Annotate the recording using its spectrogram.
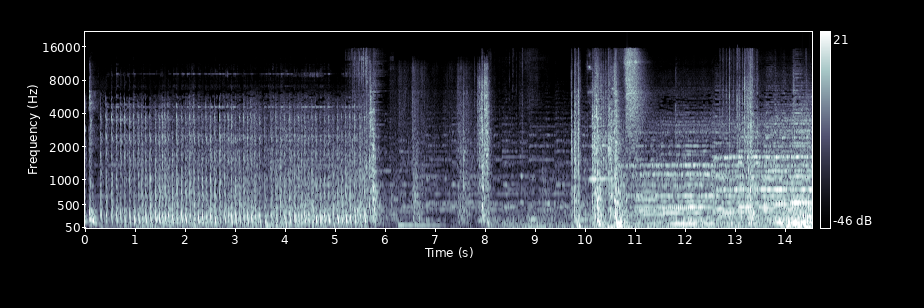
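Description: Metal gear-and-chain bridge mechanism being cranked: a fast, even ratcheting clatter for about six seconds. After that, orchestral film music with a few heavy metal clanks.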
